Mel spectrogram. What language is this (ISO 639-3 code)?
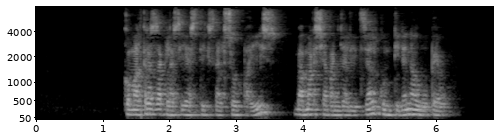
cat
